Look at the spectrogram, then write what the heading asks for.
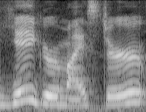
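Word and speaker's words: Jägermeister: in German yea MAA English speakers usually say a Jagermeister which is pretty much the same just with a pretty thick accent and people also often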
